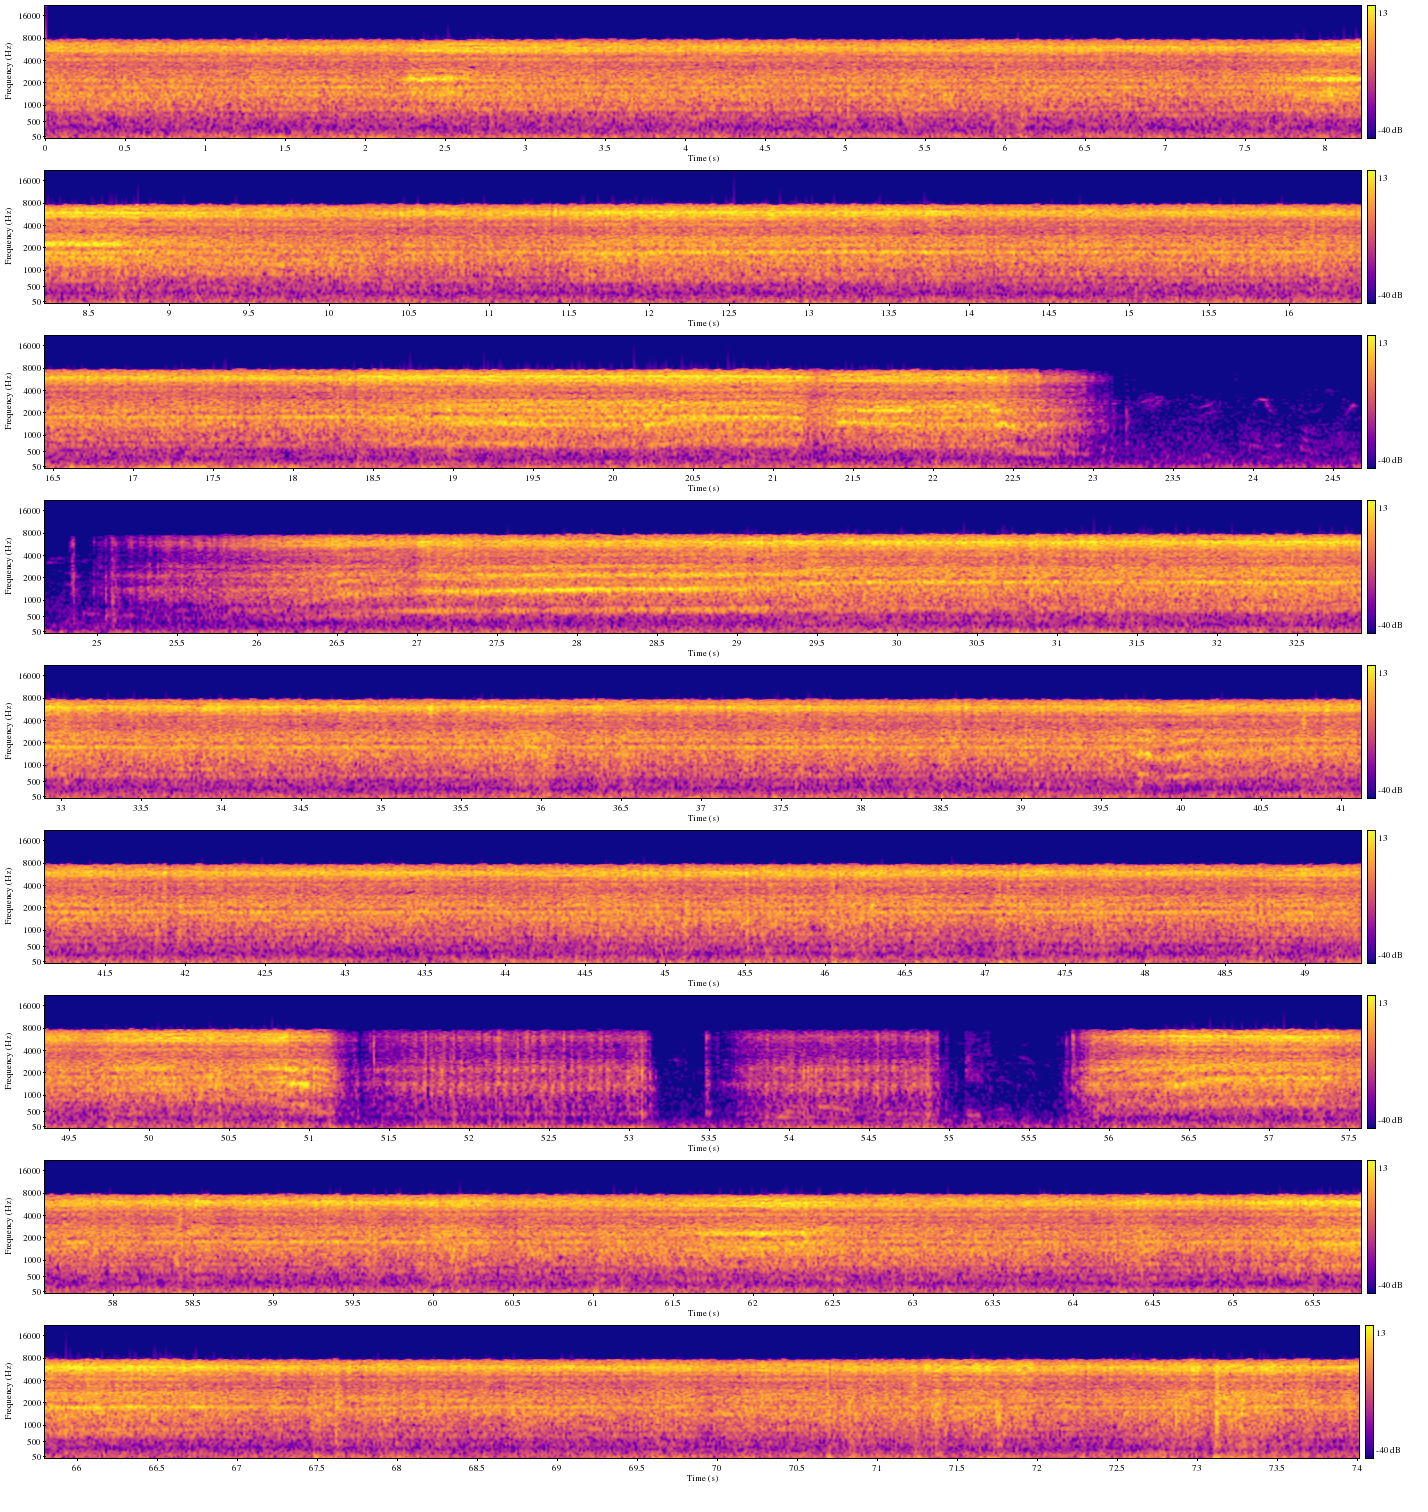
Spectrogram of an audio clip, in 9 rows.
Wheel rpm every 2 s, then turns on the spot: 230, 230, 230, 230, 230, 230, 230, 240, 230, 220, 220, 60, 20, 150, 200, 230, 230, 230, 230, 230, 220, 230, 230, 230, 230, 130, 30, 30, 180, 230, 230, 230, 230, 230, 230, 230, 240.
52-56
